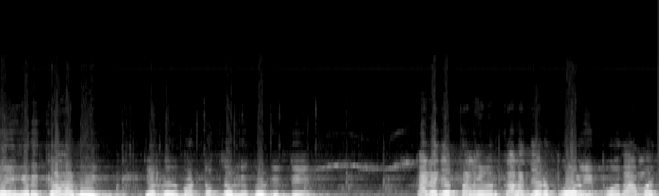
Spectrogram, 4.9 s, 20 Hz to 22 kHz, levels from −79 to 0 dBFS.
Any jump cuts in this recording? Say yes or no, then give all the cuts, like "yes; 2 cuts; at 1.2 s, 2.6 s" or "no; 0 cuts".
no; 0 cuts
